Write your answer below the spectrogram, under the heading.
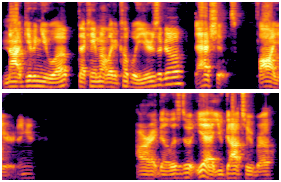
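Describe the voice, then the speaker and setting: A man's voice: on the low side, moderate pace, fairly bright tone. A young man chatting casually on a livestream, answering viewers in slangy, profane, opinionated talk. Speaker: live streamer.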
